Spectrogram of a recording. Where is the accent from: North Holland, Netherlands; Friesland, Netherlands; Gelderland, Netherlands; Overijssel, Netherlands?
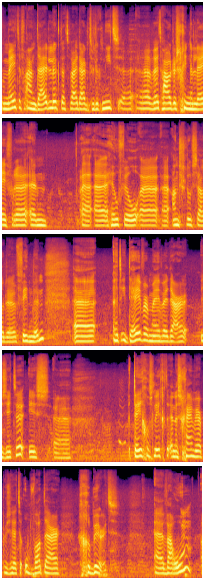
North Holland, Netherlands; Amsterdam; Ik hou echt van Amsterdam. Ik ben hier geboren in Amsterdam-Oost. Ik woon daar nog steeds.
